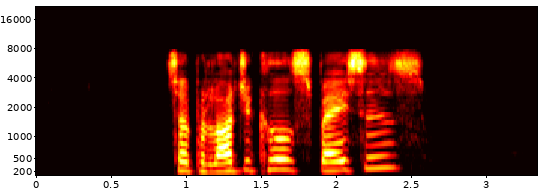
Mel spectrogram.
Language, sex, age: English, male, 20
